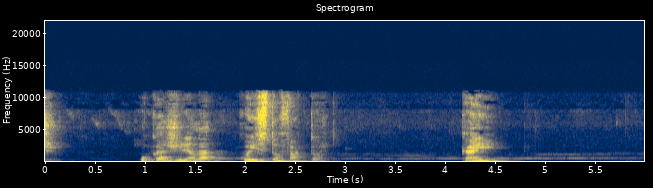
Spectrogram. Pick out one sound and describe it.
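A man speaks calmly and close up, in short phrases.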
